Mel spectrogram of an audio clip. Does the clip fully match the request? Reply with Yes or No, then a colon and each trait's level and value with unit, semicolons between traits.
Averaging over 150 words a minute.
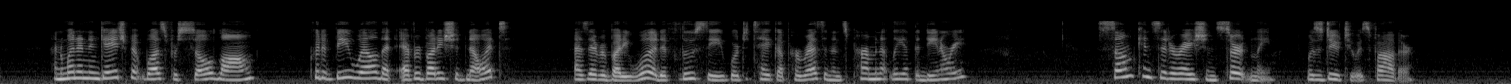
Yes: average, 160 wpm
